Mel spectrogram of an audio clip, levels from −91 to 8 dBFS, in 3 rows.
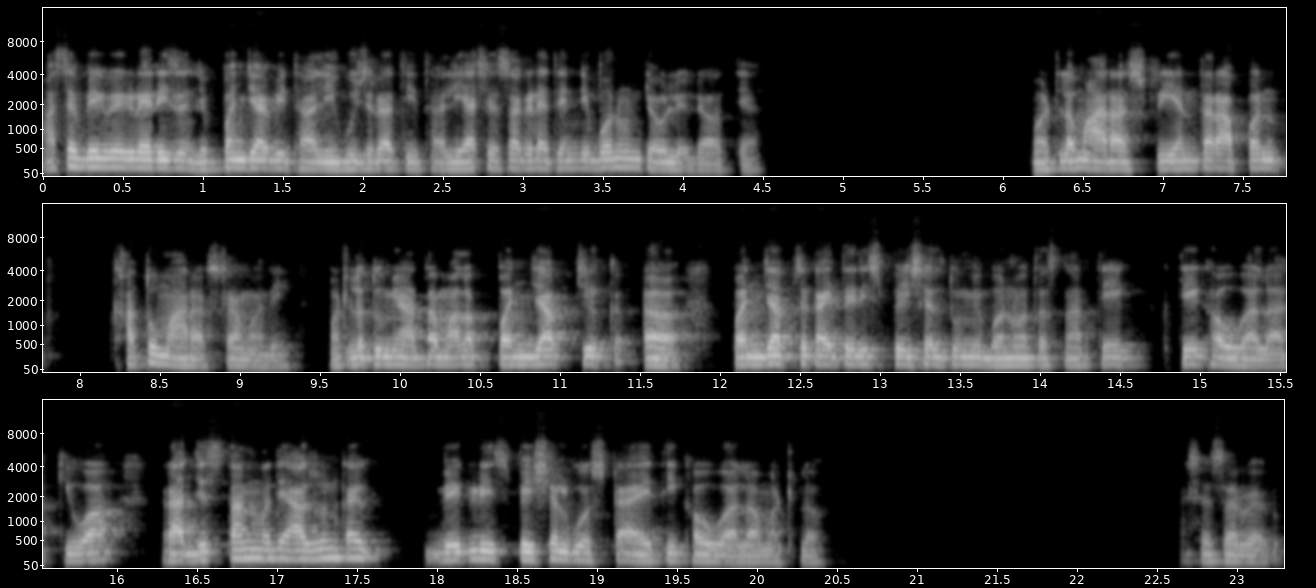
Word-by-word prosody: अशा 120 +7 +1
वेगवेगळ्या 145 -1 +5
रिजनचे. 130 -4 +2
पंजाबी 130 -1 +4
थाली, 115 -1 +1
गुजराती 120 -1 -1
थाली 110 0 -3
अशा 130 - -5
सगळ्या 125 -1 -1
त्यांनी 130 0 -4
बनवून 140 0 0
ठेवलेल्या 105 -5 -3
होत्या. 95 -1 -12 1.7
म्हटलं 110 +3 0
महाराष्ट्रीयन 120 0 +1
तर 130 - +3
आपण 130 +1 0 0.5
खातो 150 - -1
महाराष्ट्रामध्ये. 100 -5 -2 0.3
म्हटलं 115 +3 -2
तुम्ही 125 -1 +2
आता 115 +1 +1
मला 120 +1 +1 0.2
पंजाबची 130 +2 +3
एक 130 -1 -4
अ, - - +2 0.4
पंजाबचं 135 +3 +4
काहीतरी 130 0 +2
स्पेशल 125 -1 -1
तुम्ही 120 -1 -1
बनवत 110 0 -1
असणार 110 -1 -6
ते 120 0 -4 0.4
ते 130 0 -1
खाऊ 115 -3 +1
घाला 100 -1 -2
किंवा 120 +3 0 0.4
राजस्थानमध्ये 150 +6 +2
अजून 145 +3 +2
काही 160 -2 +1 0.5
वेगळी 135 +2 +3
स्पेशल 135 0 +1
गोष्ट 120 -2 -4
आहे 110 -2 +1
ती 120 -1 -4
खाऊ 110 -3 0
घाला 100 0 -2
म्हटलं. 95 -1 -11 2.3
अशा 110 0 -10
सर्व 100 -2 -5
120 Hz, 130 wpm, -24 LUFS, 110-130 Hz, 2.3 s, वेगवेगळ्या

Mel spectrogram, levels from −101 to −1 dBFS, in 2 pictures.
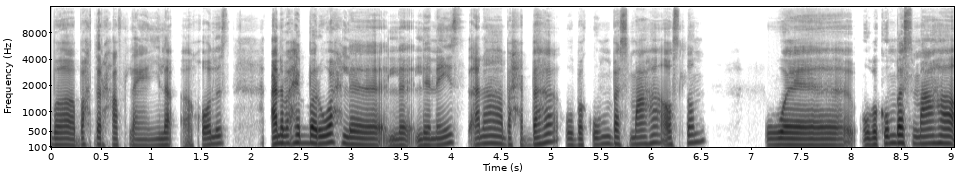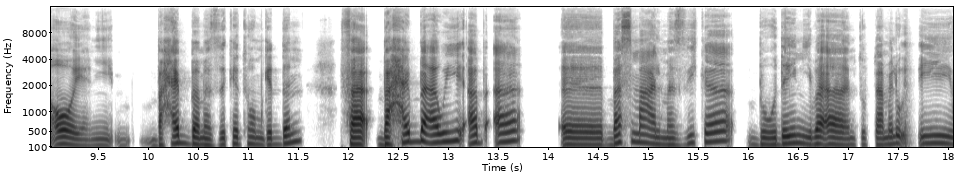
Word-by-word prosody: باحضر 155 +1 -2
حفلة 150 -1 -7
يعني 140 +1 -7
لأ 155 -1 -2 0.2
خالص، 175 +6 -2 0.5
أنا 185 +3 +6
باحب 195 +1 0
أروح 195 +3 +4
ل 180 - 0 0.4
ل 145 -1 -4
لناس 155 +6 -2
أنا 185 +3 -2
باحبها 160 +6 -3
وباكون 160 +3 -5
باسمعها 175 +3 -2
أصلًا 200 +7 -5 0.6
و 155 +1 +1 0.8
وباكون 170 +5 0
باسمعها 185 -1 +2
آه، 170 0 +5
يعني 145 0 -8
ب 140 - -19
باحب 180 +6 +1
مزيكتهم 160 +2 -2
جدًا، 160 +9 0 0.4
فباحب 175 +7 +4
أوي 230 +4 +4
أبقى 220 +5 +1 0.4
آآ 160 -1 +2
باسمع 200 +5 0
المزيكا 190 +9 -2 0.2
بوداني 165 +3 0
بقى 165 -2 +3
أنتم 155 0 -9
بتعملوا 160 +4 -2
إيه 190 -1 -1
170 Hz, 120 wpm, -22 LUFS, 155-190 Hz, 0.8 s, أنا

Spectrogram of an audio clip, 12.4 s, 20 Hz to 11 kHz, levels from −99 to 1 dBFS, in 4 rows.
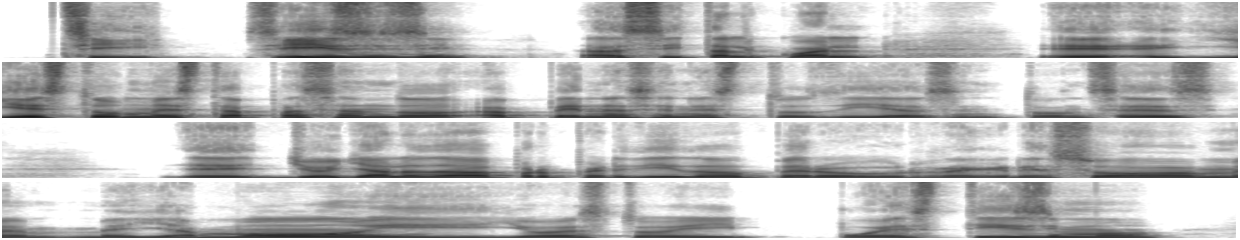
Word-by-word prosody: Sí, 105 -5 -2
sí, 170 +11 +6
sí, 215 +1 +5
sí 230 +5 0 0.2
así 110 +4 +2
tal 180 +4 0
cual. 155 -5 +1 0.4
Eh 125 0 +3
eh 125 +1 -1
y 130 +2 +3
esto 140 +9 +6
me 180 -6 +3
está 145 0 +1
pasando 175 -1 +1
apenas 130 +6 -1
en 155 - -1
estos 130 +3 -5
días, 120 -5 -2
entonces, 115 +8 -3 0.5
eh, 120 -2 0
yo 125 +3 +1
ya 160 +5 +3
lo 175 - +2
daba 195 +2 +5
por 160 -6 -3
perdido, 175 +10 -1
pero 110 - -1
regresó, 105 - -2
mem 125 - -4
me 110 +2 -5
llamó 185 - +2
y 130 -8 -4
yo 115 +2 -1
estoy 140 +5 -5
puestísimo 180 - -2
135 Hz, 170 wpm, -21 LUFS, 115-175 Hz, 0.5 s, sí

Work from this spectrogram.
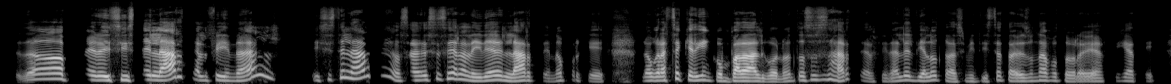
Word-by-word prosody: No, 255 +1 +3 0.2
pero 205 -4 +2
hiciste 195 +2 -1
el 200 -2 +2
arte 235 - +6
al 195 -1 -5
final, 180 - 0 0.5
hiciste 205 - -9
el 315 - -2
arte, 310 +8 +2 0.2
o - - -6
sea, 195 +3 -3
esa 205 +5 -6
sí 255 - -7
era 240 -4 +1
la 175 - 0
idea 180 +4 +2
del 185 -6 0
arte, 175 -2 +2
¿no? 175 +5 -11
Porque 155 -8 -14 0.4
lograste 180 +8 0
que 200 - +1
alguien 195 0 0
comprara 160 -1 +6
algo, 140 -3 0
¿no? 140 +3 -7
Entonces, 190 +6 -8
es 220 - -9
arte, 235 -5 -3
al 140 -2 -14
final 155 +4 -9
del 200 -1 -3
día 170 -1 -4
lo 200 +3 -5
transmitiste 140 0 -10
a - - -8
través 155 -3 -4
de 160 - -11
una 185 +2 -3
fotografía. 140 - -6
Fíjate, 155 - -12
180 Hz, 215 wpm, -20 LUFS, 160-205 Hz, 0.5 s, arte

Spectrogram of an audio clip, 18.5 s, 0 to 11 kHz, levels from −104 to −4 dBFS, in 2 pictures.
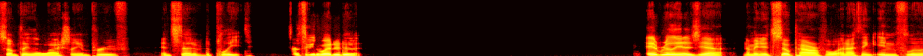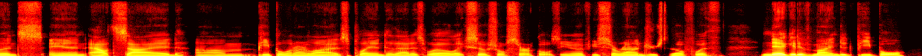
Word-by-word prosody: something 115 -1 -1
that 110 - +1
will 110 0 +1
actually 110 -1 -4
improve 105 -1 -3 0.3
instead 110 0 -2
of 100 - -4
deplete. 110 0 -3 0.4
That's 150 -1 -2
a 145 - -3
good 145 -2 +6
way 140 0 +9
to 125 - +4
do 120 -2 +6
it. - - -10 2.9
It 155 +1 +7
really 170 -3 +9
is, 130 -6 +4
yeah. 130 -4 +3 0.3
I - - -1
mean, 140 0 +3
it's 135 -2 +1
so 150 -2 +4
powerful, 125 -4 +2
and 120 - 0
I 120 - +2
think 130 0 -3
influence 120 -4 -1
and 110 -3 -3
outside, 110 -1 -1
um, 95 -1 -8
people 110 -4 -2
in 105 - -3
our 105 0 -3
lives 105 -1 -3
play 105 -1 -4
into 105 0 -4
that 105 0 -4
as 105 0 -8
well, 105 -1 -2
like 105 - -5
social 105 -4 -6
circles, - - -8
you 100 - -7
know, 105 0 -4
if 105 - -8
you 110 - -6
surround 110 -1 -2
yourself 105 0 -6
with 105 -3 -6 0.4
negative-minded 115 -3 +4
people, 115 -4 -2
110 Hz, 170 wpm, -22 LUFS, 105-120 Hz, 2.9 s, way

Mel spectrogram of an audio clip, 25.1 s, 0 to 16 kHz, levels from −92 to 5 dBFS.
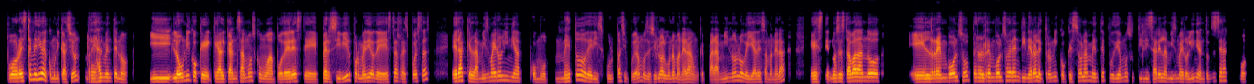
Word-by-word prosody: Por 145 +1 +6
este 160 +7 +5
medio 225 +2 +6
de - - +5
comunicación 130 +6 -2
realmente 150 +3 0
no. 115 -4 -4 0.4
Y 275 +1 +3
lo 145 0 +8
único 180 +2 +1
que 135 -3 +2
que 130 - -1
alcanzamos 130 +6 0
como 130 -5 -2
a 115 - -2
poder, 125 +3 +3
este, 125 -6 0
percibir 265 - -1
por - - -3
medio 145 +3 +1
de 120 -4 0
estas 155 +6 -4
respuestas, 150 - -5 0.4
era 170 +4 +7
que 175 - -1
la 130 -3 +1
misma 145 +6 -4
aerolínea, 175 -4 -2
como 120 -2 -7 0.2
método 150 +10 0
de 140 -3 +2
disculpas, 130 +6 -9
si 145 - -13
pudiéramos 130 +3 -6
decirlo 125 +5 -4
de - - +2
alguna 135 0 -4
manera, 125 -1 -3
aunque 105 -3 -11
para 105 +1 -4
mí 125 +4 -10
no 160 +4 -5
lo 175 -3 0
veía 120 0 -2
de 125 - -3
esa 125 0 -9
manera, 110 -2 -6 0.5
este, 125 -2 -3
nos 140 0 -2
estaba 145 +3 +5
dando 160 -1 +5 0.6
el 135 0 +3
reembolso, 150 +5 +3
pero, 155 -1 -1
el 150 - +4
reembolso 165 +2 +2
era 175 - +3
en 170 - -9
dinero 145 +1 0
electrónico 150 -2 -4
que 135 - -6
solamente 165 +1 -4
podíamos 145 +2 -7
utilizar 130 -1 -6
en 150 - -1
la 140 - -3
misma 130 0 -7
aerolínea, 130 +4 -4
entonces 130 +6 -12
era 175 0 -3 0.3
como 120 -2 -9
145 Hz, 170 wpm, -20 LUFS, 130-165 Hz, 0.6 s, lo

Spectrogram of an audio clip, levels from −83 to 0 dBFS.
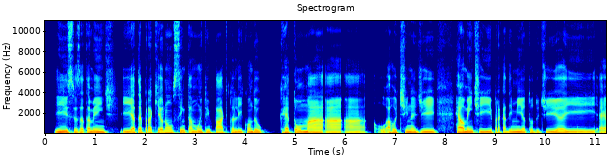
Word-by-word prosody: Isso, 140 +1 +3
exatamente. 130 +2 0
E 140 +3 +1
até 135 +2 +1
pra 165 +4 -2
que 155 +2 -6
eu 155 - +1
não 160 -1 -1
sinta 150 0 -3
muito 140 0 0
impacto, 130 -1 -2
ali, 125 -1 0
quando 135 +1 +1
eu 130 -2 0 0.3
retomar 130 0 +2
a 110 -3 -1
a - - -20 0.2
o - - -7
a - - +1
rotina 135 +1 +1
de 125 0 0 0.4
realmente 135 +1 +3
ir 130 +1 +2
pra 140 0 -4
academia 125 -1 +1
todo 120 0 -5
dia 125 +3 0
e 120 -2 -2
eh, - - -3
130 Hz, 155 wpm, -23 LUFS, 125-140 Hz, 0.4 s, Isso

